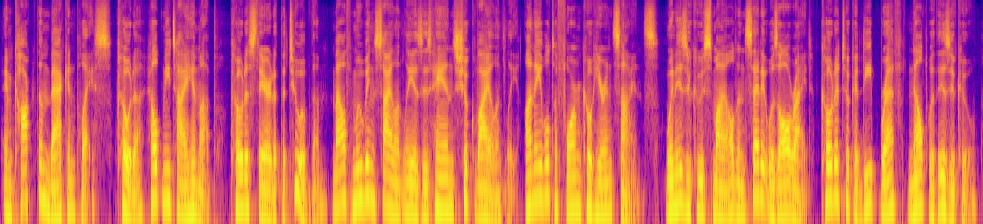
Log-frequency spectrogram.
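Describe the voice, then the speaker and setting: A man reads a fan fiction story aloud in steady, even scripted narration. His voice sits at a middle pitch and the recording is dry and close, with no room around it. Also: moderate pace, hardly any pauses, dry recording.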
